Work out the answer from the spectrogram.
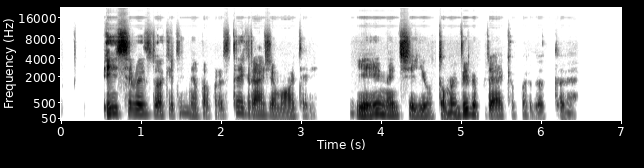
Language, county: Lithuanian, Vilnius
